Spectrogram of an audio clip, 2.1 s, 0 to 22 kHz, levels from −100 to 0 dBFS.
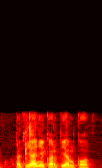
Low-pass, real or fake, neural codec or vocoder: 7.2 kHz; fake; codec, 44.1 kHz, 7.8 kbps, Pupu-Codec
